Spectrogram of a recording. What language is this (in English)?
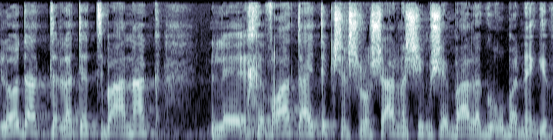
Hebrew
